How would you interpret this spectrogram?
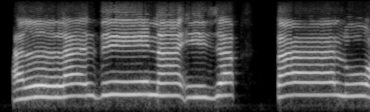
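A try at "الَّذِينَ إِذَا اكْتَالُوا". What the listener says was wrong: Pertama, kaf yang sukun. Ini sifatnya hamas. Adanya aliran udara. Terbukanya pita suara. Ya, alladzina idza ktalu. Alladzina idza ktalu. Kemudian alan lu-nya tadi kurang sedikit. Idza ktalu. Idza ktalu. Dua harokat dengan cara ditekan.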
